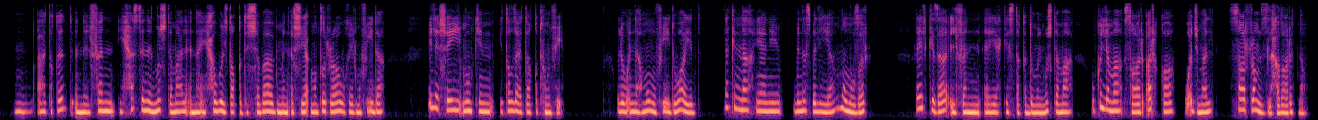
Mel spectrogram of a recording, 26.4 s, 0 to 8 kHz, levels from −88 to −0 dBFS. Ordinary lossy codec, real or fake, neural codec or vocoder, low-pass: none; real; none; 7.2 kHz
